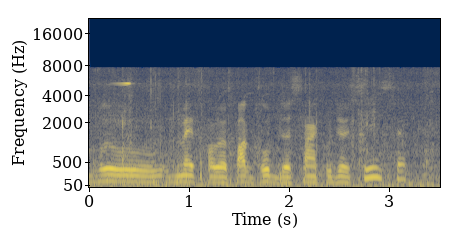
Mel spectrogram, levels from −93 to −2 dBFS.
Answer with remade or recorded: recorded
